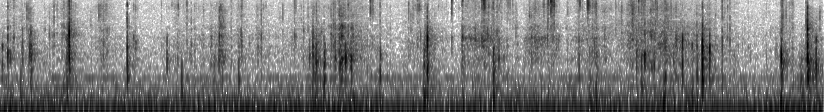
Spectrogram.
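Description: Long nails scratch and squeeze a small clear plastic bag partly filled with colorful plastic sequins. The result is quiet, continuous crinkling, with bright, sharp ticks as the sequins rustle and shift inside. A steady low hum runs underneath throughout.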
